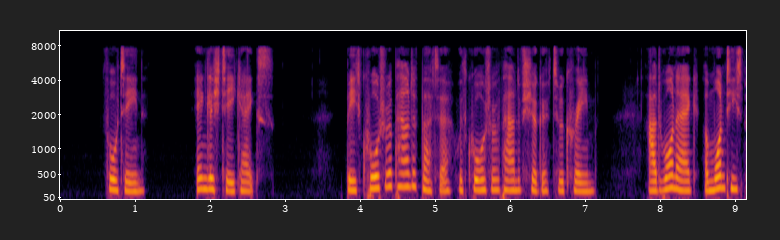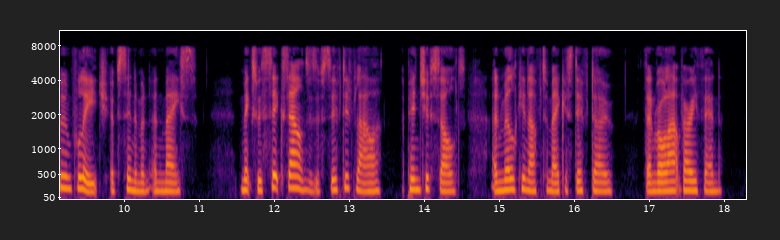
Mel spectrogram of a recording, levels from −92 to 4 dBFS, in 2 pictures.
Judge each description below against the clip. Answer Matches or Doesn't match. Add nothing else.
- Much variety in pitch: Doesn't match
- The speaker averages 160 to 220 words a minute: Matches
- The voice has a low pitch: Doesn't match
